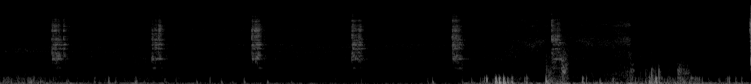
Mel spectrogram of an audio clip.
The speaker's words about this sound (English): Ticking clock. Oh my God, yeah. We should put that one on for now while you look for cha-ching, could ya?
